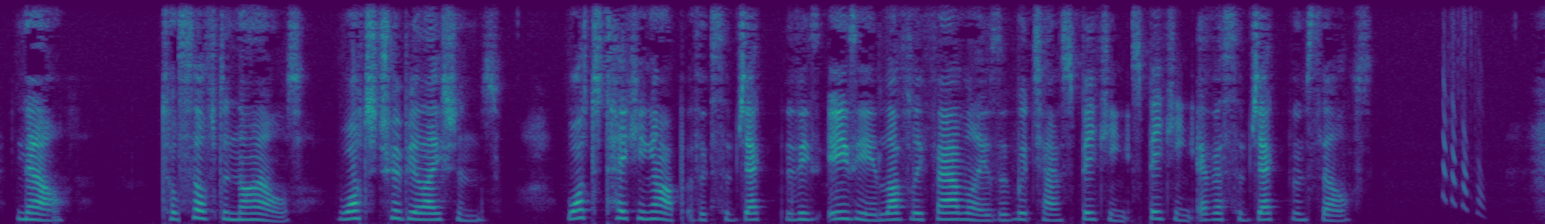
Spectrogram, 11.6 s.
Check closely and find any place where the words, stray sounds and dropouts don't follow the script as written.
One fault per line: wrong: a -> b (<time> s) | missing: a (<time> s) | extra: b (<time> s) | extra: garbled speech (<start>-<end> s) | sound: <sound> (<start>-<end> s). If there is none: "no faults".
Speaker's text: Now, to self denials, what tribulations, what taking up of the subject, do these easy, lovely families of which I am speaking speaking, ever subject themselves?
sound: chirp (10.8-11.2 s)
